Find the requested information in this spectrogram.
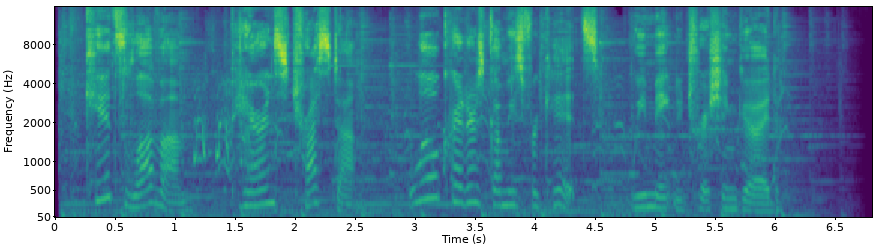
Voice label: Motherly; Lil-Critters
